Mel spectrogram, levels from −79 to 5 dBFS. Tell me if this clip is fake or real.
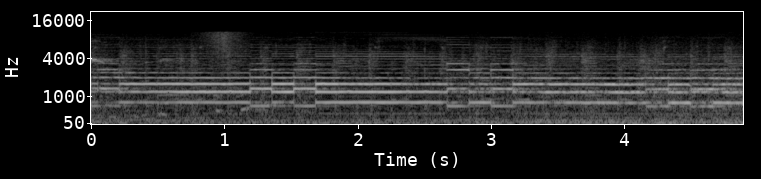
fake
